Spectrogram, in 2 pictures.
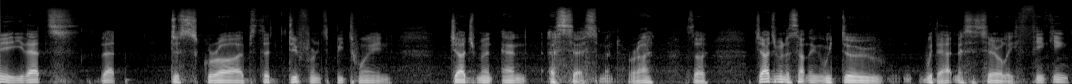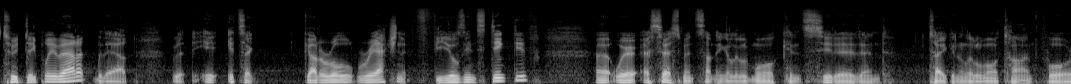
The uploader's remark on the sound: Some audio recorded in the Disco with fellow podcasters WeGottaThing.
